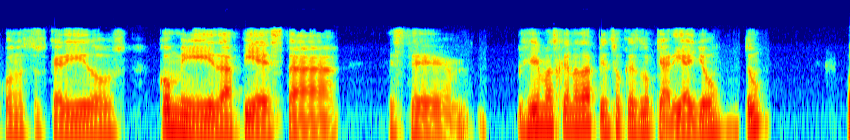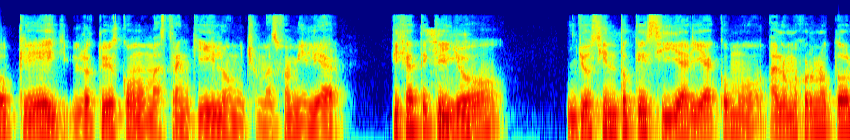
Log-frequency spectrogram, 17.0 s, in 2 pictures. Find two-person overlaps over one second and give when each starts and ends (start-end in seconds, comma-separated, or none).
none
